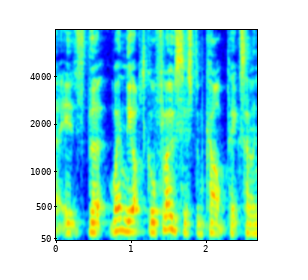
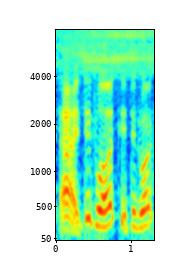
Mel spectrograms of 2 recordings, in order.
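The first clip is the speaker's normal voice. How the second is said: high, loud delighted surprise; thrilled it finally worked; excited; 13 semitones higher, 6 dB louder than usual. Real, not acted. Gesture mode suddenly works.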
